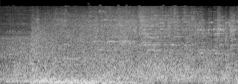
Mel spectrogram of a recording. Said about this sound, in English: The BMW sailed through the tinted glass facade of the Jacob Javits Center.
